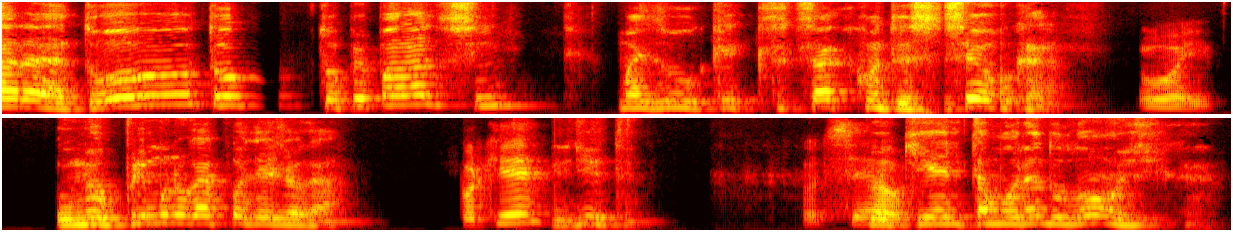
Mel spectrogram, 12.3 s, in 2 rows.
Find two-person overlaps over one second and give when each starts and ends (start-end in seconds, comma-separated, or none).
none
